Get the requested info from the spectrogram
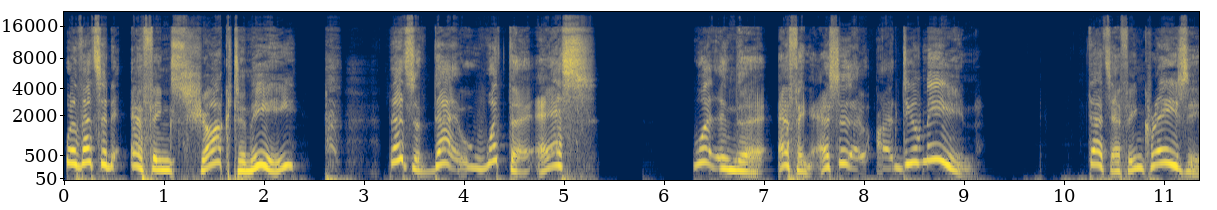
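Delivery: fake surprise, very slow. Mocking a deposition answer about stolen money: mocking Wexner's fake surprise. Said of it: "If you're really surprised, you wouldn't say effing".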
